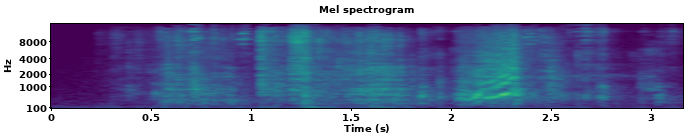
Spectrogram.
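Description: A zipper on the back pocket of a handmade bag is drawn in a few quick, scratchy pulls, close and moderately quiet, with short pauses between strokes.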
